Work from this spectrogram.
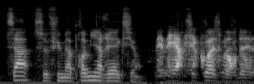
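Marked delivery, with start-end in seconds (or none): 1.6-2.5 loud shocked outburst; outraged exclamation. Retold or imitated. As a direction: blurt it out in disbelief. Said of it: "Ça, c'était la deuxième".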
